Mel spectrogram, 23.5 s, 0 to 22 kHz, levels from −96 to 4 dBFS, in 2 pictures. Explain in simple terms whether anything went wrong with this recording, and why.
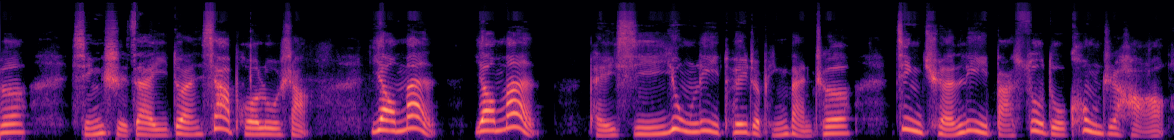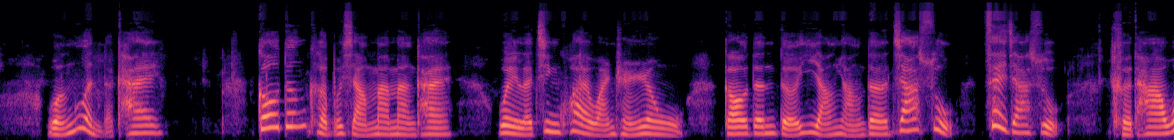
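Nothing went wrong here; the speech simply went through ordinary Opus voice compression, which leaves only a light, normal trace on the sound.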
